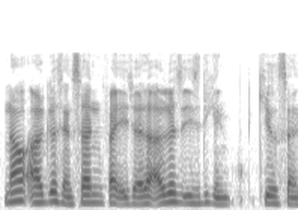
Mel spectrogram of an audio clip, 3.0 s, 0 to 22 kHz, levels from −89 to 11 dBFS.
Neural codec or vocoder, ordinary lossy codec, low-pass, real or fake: none; none; none; real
